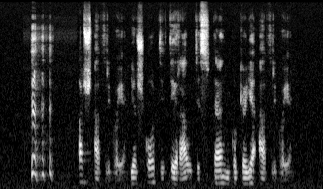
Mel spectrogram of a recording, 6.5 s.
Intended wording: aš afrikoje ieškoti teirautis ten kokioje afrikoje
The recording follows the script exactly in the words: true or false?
true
